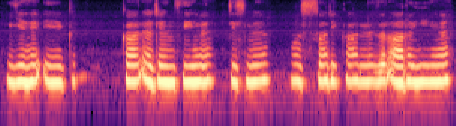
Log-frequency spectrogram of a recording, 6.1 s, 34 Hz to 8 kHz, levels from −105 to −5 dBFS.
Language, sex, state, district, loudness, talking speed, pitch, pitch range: Hindi, female, Uttar Pradesh, Saharanpur, -14 LUFS, 130 wpm, 235 Hz, 230-245 Hz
